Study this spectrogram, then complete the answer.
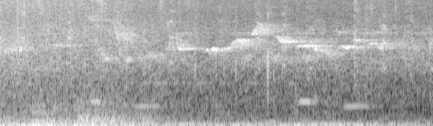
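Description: Steady rain falling at Lake Tisza in a very wet May, a constant soft hiss of drops with faint bird chirps and calls over it outdoors.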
